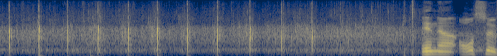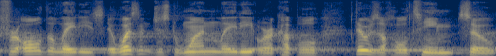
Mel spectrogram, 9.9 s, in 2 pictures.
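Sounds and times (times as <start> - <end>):
audience applauding: 0.0 - 4.2
speech: 4.2 - 9.9.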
